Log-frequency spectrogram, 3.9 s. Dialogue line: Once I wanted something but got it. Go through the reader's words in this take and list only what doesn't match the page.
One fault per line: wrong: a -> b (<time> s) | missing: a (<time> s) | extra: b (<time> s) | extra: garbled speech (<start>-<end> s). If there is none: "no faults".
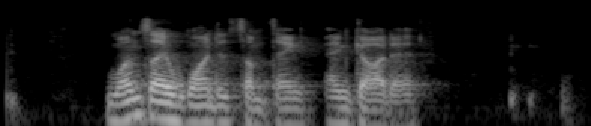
wrong: but -> and (2.2 s)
